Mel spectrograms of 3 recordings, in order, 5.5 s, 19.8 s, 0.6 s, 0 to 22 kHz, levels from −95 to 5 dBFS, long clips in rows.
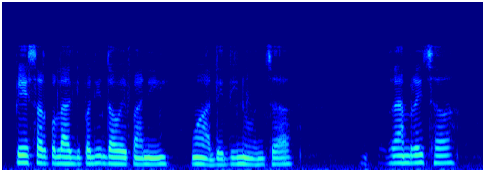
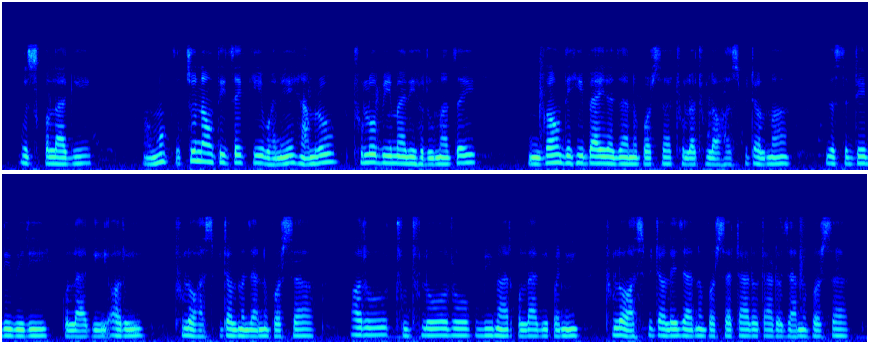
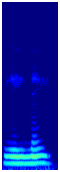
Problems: background sounds at intervals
